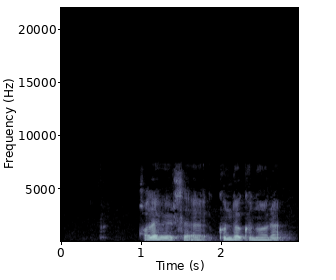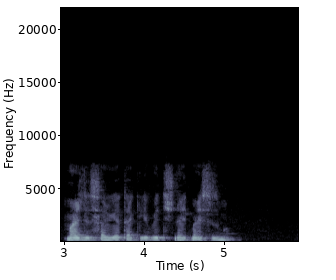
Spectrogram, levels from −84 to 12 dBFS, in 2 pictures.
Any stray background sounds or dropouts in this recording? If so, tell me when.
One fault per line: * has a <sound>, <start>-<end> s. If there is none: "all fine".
all fine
